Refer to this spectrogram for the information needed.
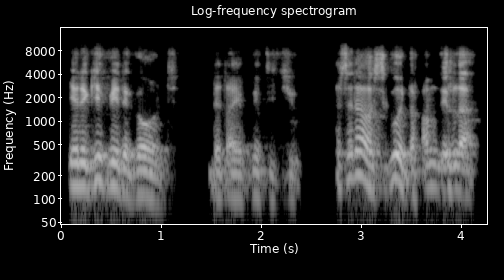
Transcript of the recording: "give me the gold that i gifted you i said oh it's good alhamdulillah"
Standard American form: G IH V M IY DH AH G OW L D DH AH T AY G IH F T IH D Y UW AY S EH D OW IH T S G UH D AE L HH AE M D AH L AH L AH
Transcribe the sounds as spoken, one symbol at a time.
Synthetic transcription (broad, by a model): G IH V M IY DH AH G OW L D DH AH T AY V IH T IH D Y UW AY S EH D OW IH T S G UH D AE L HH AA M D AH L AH L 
